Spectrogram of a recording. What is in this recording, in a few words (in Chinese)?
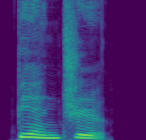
"变质", Chinese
